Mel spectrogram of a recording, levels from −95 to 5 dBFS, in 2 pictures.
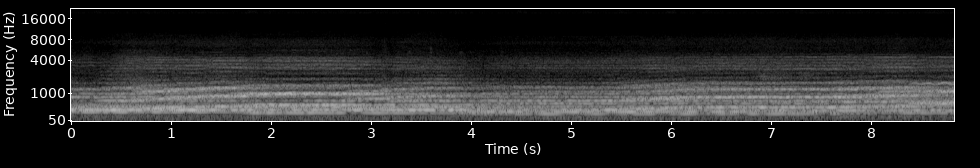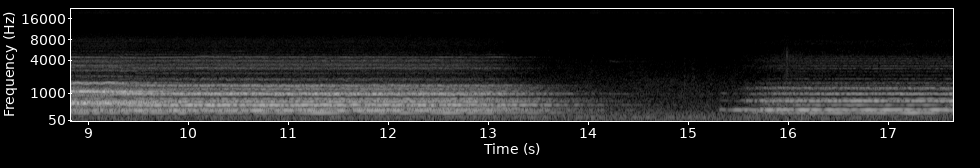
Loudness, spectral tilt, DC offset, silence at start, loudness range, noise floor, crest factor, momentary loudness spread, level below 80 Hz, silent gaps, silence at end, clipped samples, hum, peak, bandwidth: -34 LUFS; -6.5 dB/octave; under 0.1%; 0 s; 12 LU; -63 dBFS; 18 dB; 10 LU; -70 dBFS; none; 0 s; under 0.1%; none; -16 dBFS; over 20 kHz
